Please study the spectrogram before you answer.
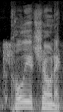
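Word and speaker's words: Kolyachonok: Kolia Chonick.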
